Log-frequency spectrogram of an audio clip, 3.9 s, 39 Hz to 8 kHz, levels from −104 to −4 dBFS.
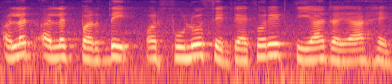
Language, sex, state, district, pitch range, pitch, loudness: Hindi, female, Maharashtra, Mumbai Suburban, 185-220 Hz, 205 Hz, -15 LUFS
